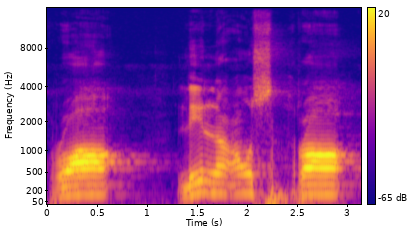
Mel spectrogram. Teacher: Dan adapun ra di sini karena dia fathah, maka mufakhamah usra, dan alif yang masuk setelah ra maka mufakhamah kadzalik, maka dibaca tebal, ra lil usra.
